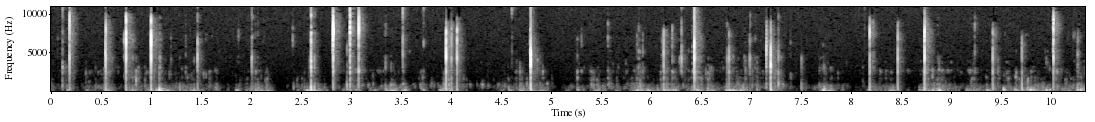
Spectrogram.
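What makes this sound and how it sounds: A paper straw pokes and stirs a clear plastic cup full of purple water gel beads, with some beads rising on top. The result is a steady run of soft, wet squelching and sharp, bright little clicks and pops over a low, squishy rumble, coming in short bursts with brief pauses between.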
